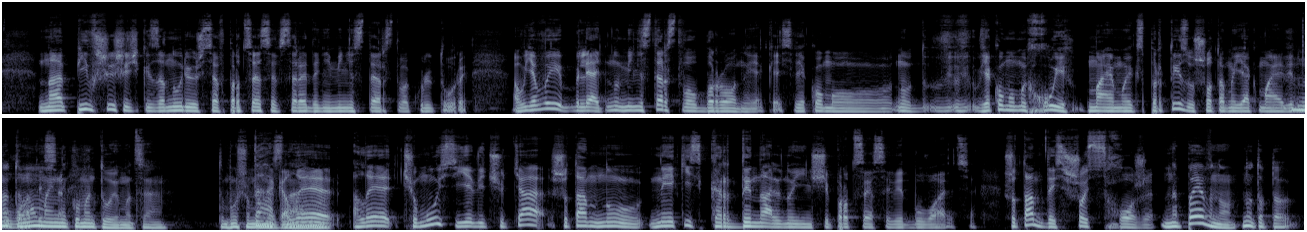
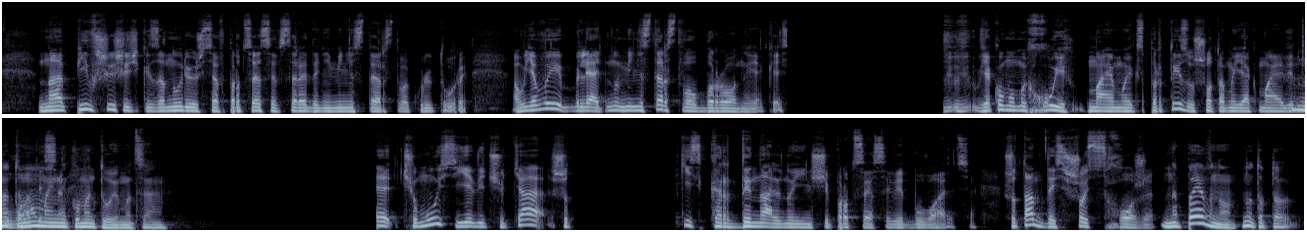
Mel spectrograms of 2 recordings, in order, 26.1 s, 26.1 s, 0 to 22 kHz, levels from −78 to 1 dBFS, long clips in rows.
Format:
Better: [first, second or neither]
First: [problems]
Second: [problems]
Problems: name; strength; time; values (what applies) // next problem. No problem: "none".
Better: first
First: none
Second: audio cutting out; at 8 s for 1.5 s, at 15 s for 1.5 s and at 19 s for 1 s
